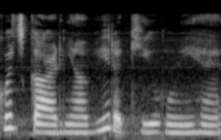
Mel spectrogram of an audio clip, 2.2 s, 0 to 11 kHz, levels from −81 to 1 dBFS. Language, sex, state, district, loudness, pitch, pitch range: Hindi, female, Chhattisgarh, Raipur, -19 LUFS, 190 Hz, 185-200 Hz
